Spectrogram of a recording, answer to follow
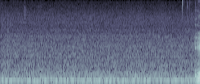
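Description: Steady low hum with an even hiss, with no distinct events: the background noise of the recording.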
